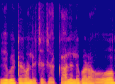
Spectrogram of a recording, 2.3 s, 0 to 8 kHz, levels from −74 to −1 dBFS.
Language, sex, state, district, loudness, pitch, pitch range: Bhojpuri, male, Uttar Pradesh, Varanasi, -15 LUFS, 130 Hz, 120-135 Hz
